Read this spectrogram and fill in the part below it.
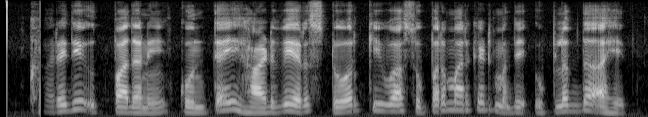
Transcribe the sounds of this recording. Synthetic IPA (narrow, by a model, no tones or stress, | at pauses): kʰəɾid̪ʱiːut̪̚pad̪ənekoɳt̪jaɦiːɦaɾɽʋeəɾsʈoɾkĩw̃ʋasupəɾmaɾkeʈməd̪ʱːjeʔupləb̚d̪ʱəaɦet̪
